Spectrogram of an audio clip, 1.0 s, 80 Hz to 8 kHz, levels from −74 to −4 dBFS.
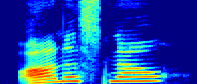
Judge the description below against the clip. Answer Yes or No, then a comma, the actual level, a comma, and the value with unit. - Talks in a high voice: Yes, very high, 350 Hz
